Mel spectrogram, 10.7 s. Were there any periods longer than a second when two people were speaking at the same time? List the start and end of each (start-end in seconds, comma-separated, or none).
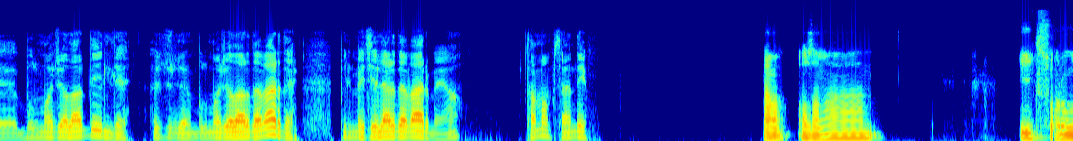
none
